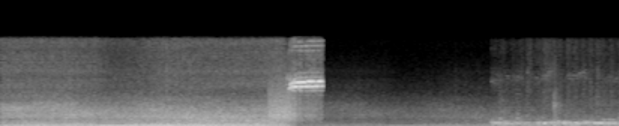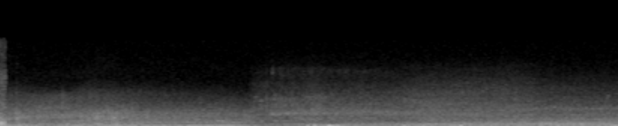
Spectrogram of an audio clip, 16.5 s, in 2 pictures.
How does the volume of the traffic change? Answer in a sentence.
The loudness of the traffic goes down.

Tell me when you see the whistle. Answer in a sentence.
You can hear the whistle from 3.5 to 4.3 s.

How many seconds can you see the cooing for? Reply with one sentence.
The cooing can be heard for 2 seconds in total.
